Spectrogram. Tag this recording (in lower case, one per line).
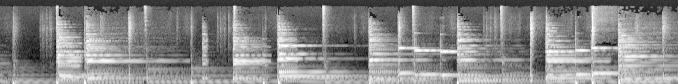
jazz
music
